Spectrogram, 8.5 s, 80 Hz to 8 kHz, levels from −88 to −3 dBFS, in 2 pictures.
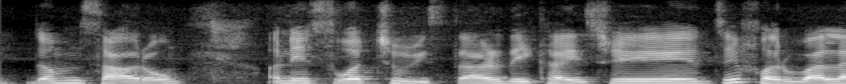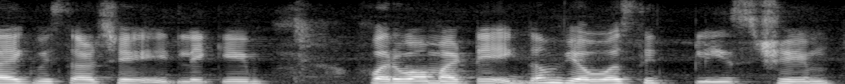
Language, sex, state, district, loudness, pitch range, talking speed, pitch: Gujarati, female, Gujarat, Valsad, -17 LUFS, 180-200 Hz, 140 wpm, 185 Hz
